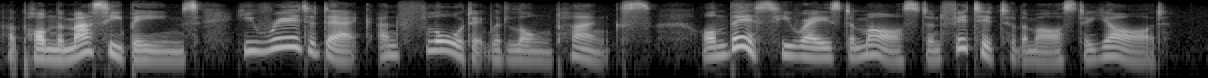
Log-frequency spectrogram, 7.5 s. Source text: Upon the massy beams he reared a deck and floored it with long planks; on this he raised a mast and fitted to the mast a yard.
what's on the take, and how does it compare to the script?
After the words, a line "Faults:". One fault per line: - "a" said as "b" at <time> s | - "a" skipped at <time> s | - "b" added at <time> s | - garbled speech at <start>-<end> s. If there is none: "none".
Upon the massy beams he reared a deck and floored it with long planks; on this he raised a mast and fitted to the mast a yard.
Faults:
none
